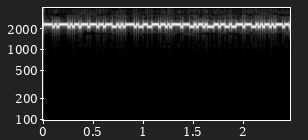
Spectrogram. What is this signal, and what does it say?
RTTY, about 45.45 baud. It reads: NEW ENGLAND
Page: 170 Shift 2125/2295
